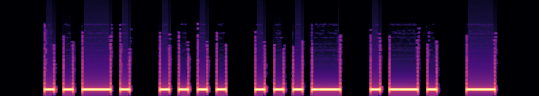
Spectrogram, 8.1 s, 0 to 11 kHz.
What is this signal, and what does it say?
Morse code, heard as a keyed tone, about 8 wpm, 800 Hz. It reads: FHVRT
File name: LEZIONI / 7 GF9Z / 7 GF 8wpm 3108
